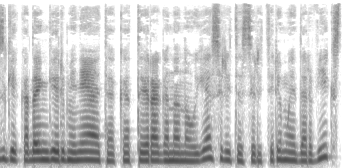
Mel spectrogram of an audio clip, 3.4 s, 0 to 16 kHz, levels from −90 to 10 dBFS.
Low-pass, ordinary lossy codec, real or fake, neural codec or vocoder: 14.4 kHz; MP3, 64 kbps; real; none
